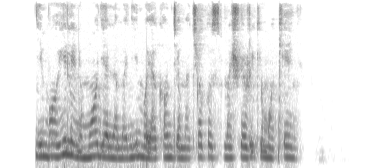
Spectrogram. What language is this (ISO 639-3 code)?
swa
